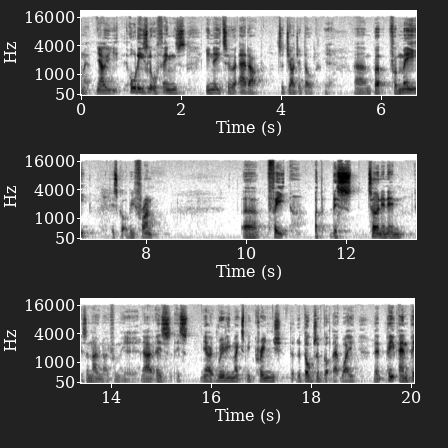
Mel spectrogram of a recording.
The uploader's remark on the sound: Our first ever live podcast recording. From the UK. From the US.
